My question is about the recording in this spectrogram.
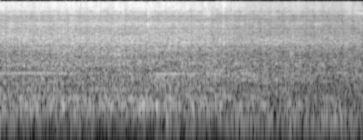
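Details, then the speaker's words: Car after radiator fan replacement, after a test drive; smooth, even whoosh with low steady rumble, no rattle, scrape or wobble; previous noise gone; cooling fan running normally. "Okay naman. May ilaw. Tapos wala na yung ingay. So okay na."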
